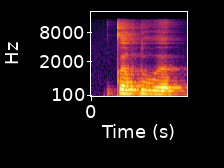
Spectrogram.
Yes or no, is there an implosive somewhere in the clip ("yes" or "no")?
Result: yes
